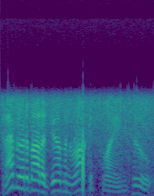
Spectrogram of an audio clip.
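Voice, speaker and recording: Brisk American man on crackly old radio. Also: on the high side, huge pitch swings, narrow, tinny audio. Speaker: radio interviewer. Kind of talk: 1940s radio interview, posing questions. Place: radio studio. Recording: hissy band-limited 1940s radio recording.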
